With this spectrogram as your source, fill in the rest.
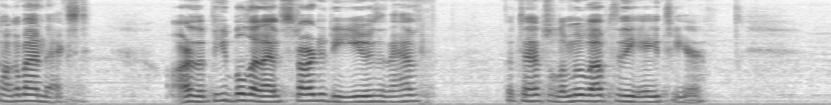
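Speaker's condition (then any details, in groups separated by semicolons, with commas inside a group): Cerebral palsy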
